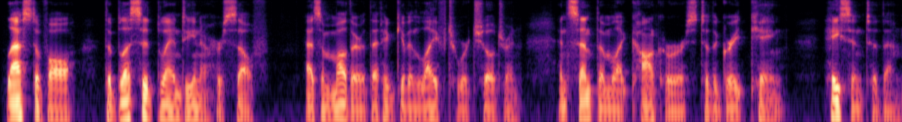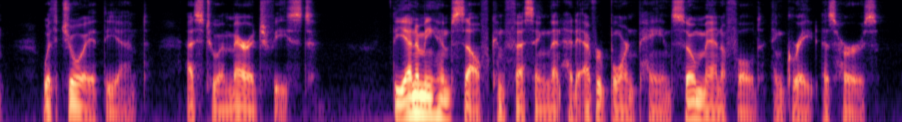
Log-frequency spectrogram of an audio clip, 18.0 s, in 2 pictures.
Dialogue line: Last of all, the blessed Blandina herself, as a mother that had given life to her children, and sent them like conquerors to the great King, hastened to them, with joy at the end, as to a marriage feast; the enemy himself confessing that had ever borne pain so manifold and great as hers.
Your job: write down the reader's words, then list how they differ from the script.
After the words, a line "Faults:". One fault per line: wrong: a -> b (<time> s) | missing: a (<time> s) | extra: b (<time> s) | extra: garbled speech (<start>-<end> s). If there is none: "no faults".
Last of all, the blessed Blandina herself, as a mother that had given life to her children, and sent them like conquerors to the great King, hastened to them, with joy at the end, as to a marriage feast; the enemy himself confessing that had ever borne pain so manifold and great as hers.
Faults:
no faults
